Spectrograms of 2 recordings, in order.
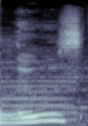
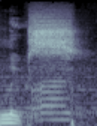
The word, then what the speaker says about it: Luz: such as how I spent the whole video mispronouncing the main character's name. Yeah, I called her Luz instead of Luce, which might not seem like a huge deal,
